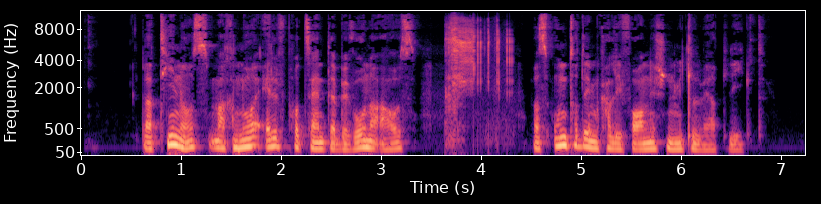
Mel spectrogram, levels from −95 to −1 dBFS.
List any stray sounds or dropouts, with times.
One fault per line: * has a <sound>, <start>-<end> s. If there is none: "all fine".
* has a squeak, 3.6-4.4 s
